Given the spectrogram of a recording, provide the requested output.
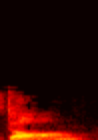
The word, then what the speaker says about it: Domme: It's Dom. And as you see, we've got the spelling flashing below us. But anyways, Dom, D-O-M-M-E equals Dom. It's not Domme or Dommy or any of those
